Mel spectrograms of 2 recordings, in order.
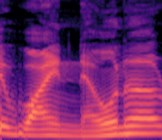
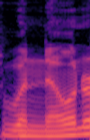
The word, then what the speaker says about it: Winona: them out hold on did you say wona writer when it's Winona writer wiona writer right sure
